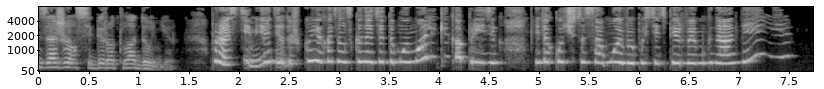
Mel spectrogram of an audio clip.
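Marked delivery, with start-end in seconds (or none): 1.7-7.6 much higher, louder sugary squeak; squeaky fake girl voice. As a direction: squeak an apology like a toy. Werewolf back to girl voice.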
